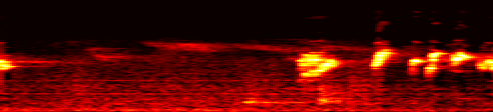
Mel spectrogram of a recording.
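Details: Red-whiskered bulbul: after a quiet stretch with faint high whistles, a bright whistled phrase of quick slurred notes arrives near the end.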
